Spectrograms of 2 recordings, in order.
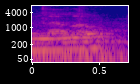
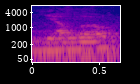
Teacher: The L, your tongue is up. The Y, your tongue is down. And just the back in the middle of the tongue hits yellow.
